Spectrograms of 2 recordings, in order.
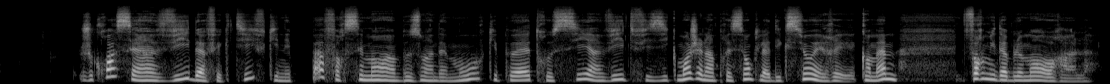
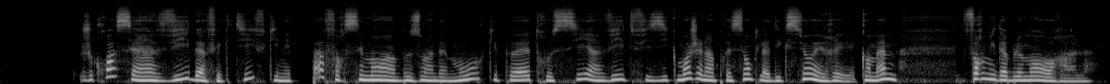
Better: second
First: thin; somewhat; fading below 250 Hz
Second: none

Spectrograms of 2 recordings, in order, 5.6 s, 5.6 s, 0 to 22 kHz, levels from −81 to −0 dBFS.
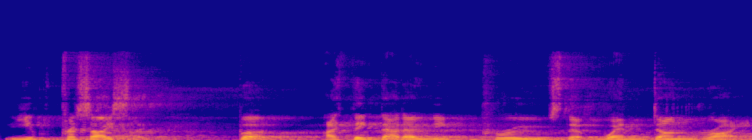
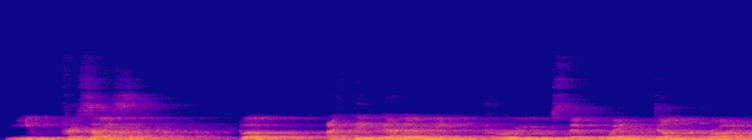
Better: first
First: room echo; slight; dies away in 1.7 s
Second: room echo; strong; dies away in 1.8 s // off-mic speech; far

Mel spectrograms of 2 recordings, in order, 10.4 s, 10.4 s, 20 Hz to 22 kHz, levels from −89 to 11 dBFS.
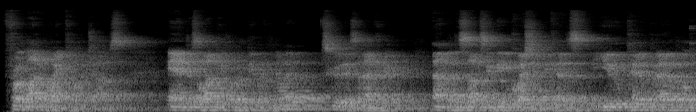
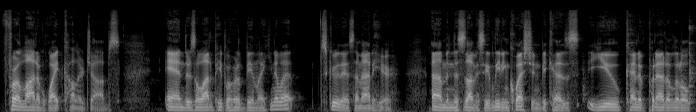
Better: second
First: off-mic speech; far // room echo; strong; dies away in 2.5 s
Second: none

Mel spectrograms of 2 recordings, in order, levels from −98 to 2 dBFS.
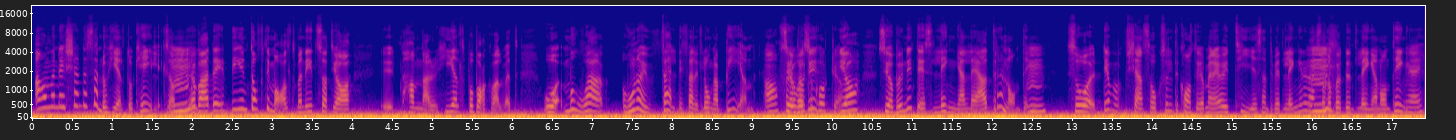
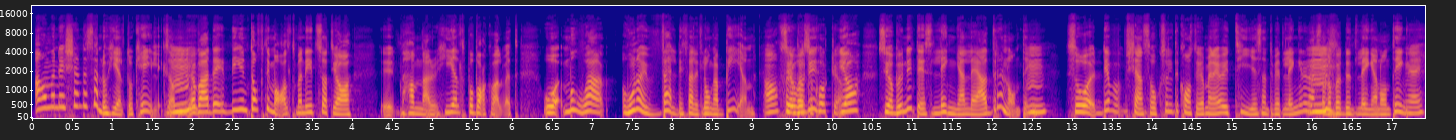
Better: second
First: low rumble; loud; throughout; 2 dB below the speech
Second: none

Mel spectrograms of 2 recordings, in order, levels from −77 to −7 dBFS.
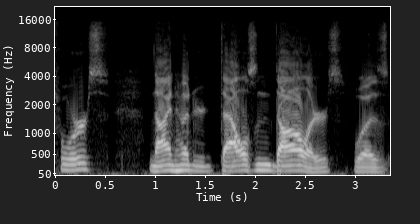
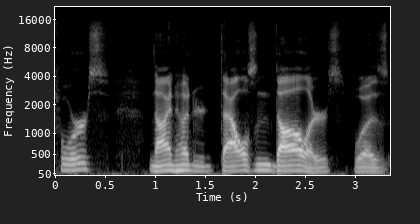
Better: second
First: distortion; slight; 5% of the sound clipped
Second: none

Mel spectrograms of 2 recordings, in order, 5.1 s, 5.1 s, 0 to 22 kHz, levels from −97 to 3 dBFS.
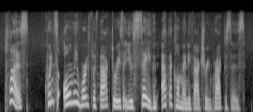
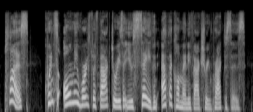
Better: second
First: hiss; faint; throughout; 30 dB below the speech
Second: none

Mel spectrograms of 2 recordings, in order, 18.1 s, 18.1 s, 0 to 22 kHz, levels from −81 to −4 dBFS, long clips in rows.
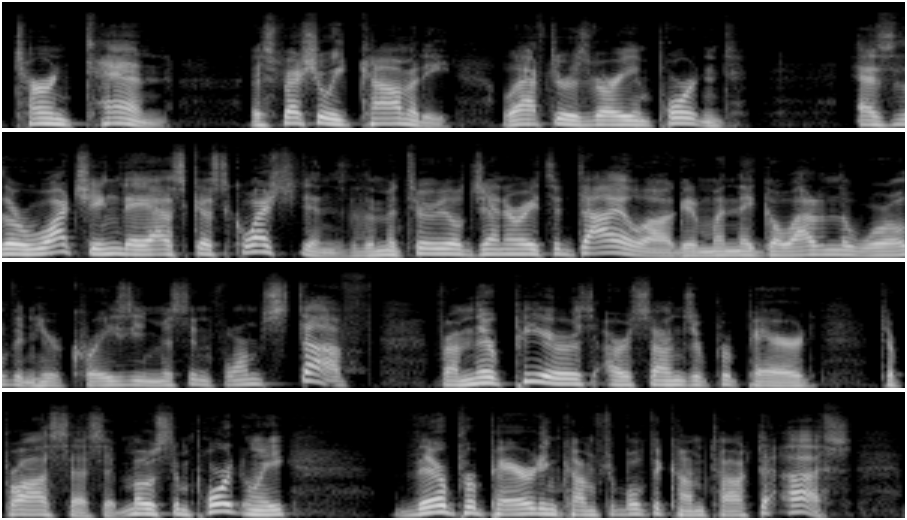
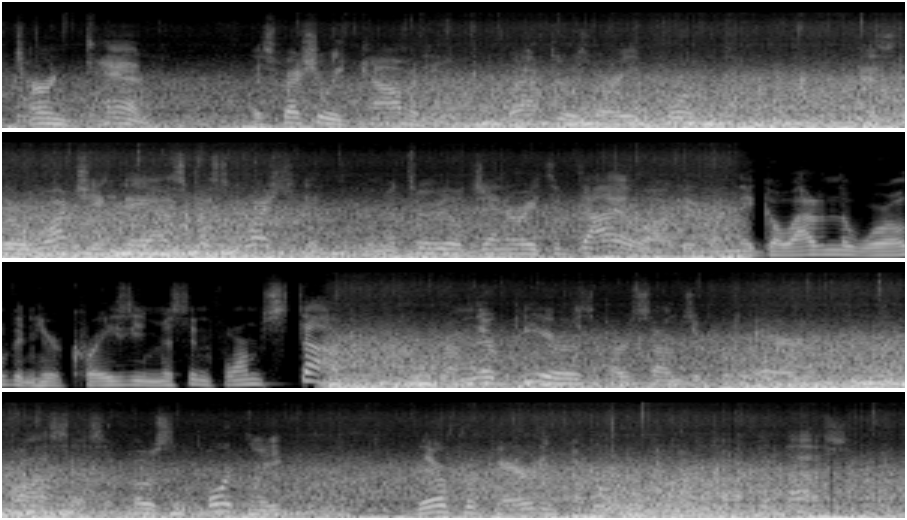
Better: first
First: none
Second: wind noise on the microphone; heavy; until 8 s and from 11 s on; 2 dB above the speech

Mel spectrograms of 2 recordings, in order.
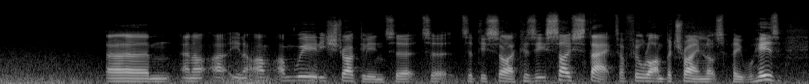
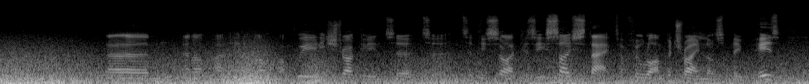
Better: first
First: wind noise on the microphone; occasional gusts; 25 dB below the speech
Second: wind noise on the microphone; heavy; 1 dB below the speech

